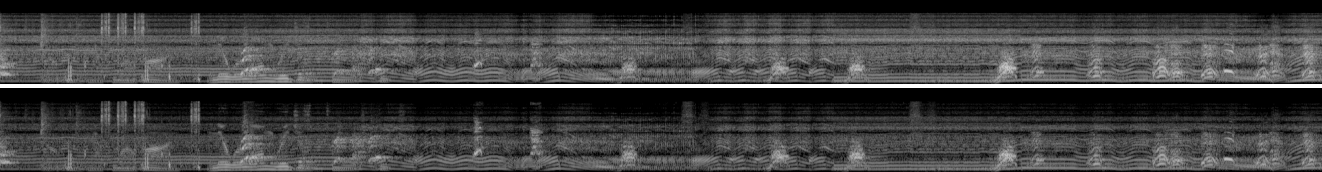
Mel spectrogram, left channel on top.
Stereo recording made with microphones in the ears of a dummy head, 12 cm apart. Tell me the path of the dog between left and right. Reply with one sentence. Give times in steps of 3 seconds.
In this clip you hear the dog in the centre from 0 s, on the right from 3 s and on the left from 9 s.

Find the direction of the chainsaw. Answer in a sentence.
You can hear the chainsaw on the left.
